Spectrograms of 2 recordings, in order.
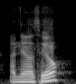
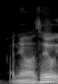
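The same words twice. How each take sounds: First: It is said in a higher, brighter pitch. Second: It is said in a lower, flatter pitch.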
